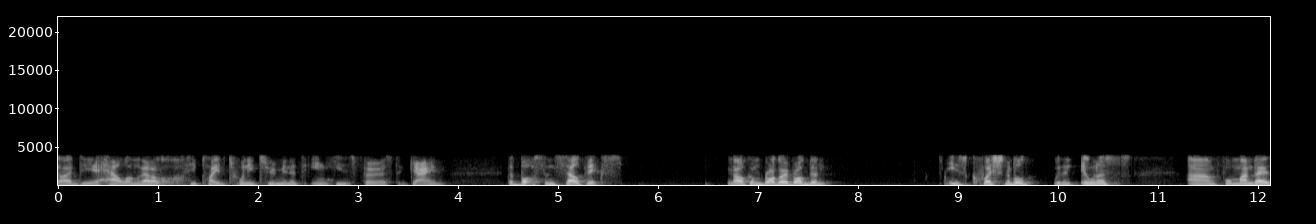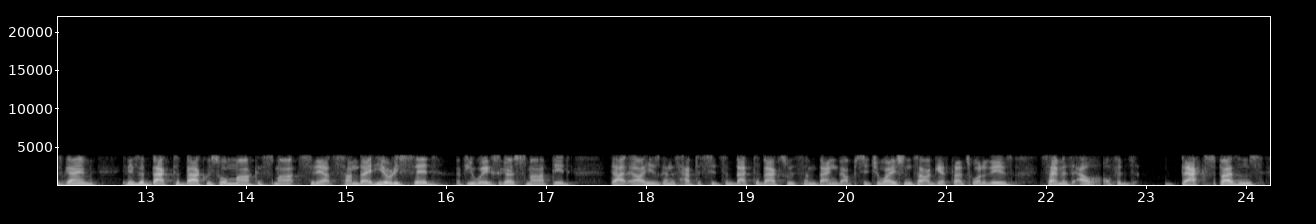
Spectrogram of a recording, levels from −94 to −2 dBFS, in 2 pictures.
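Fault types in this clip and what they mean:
lost AMR speech frames: brief dips and warbles where the speech smears and thins, losing 60 to 200 ms at a time, worst just after "how long that'll". Radio errors corrupted frames, so the decoder kept repeating its last good pitch and vocal tract settings at falling gain.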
